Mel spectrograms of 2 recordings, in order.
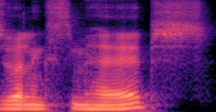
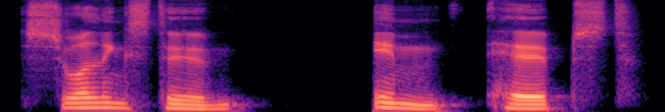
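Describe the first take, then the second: First: Zwellingstem Herbst with a hard English Z; wrong first try. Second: Swellingstem im Herbst, slow, starting with an S sound; careful German try. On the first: Streamer misreading the German title, Z pronounced. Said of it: "It's not Zwellings". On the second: Streamer correcting the German title, slow S sound. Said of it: "It's not Z". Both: Shown as a demonstration.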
